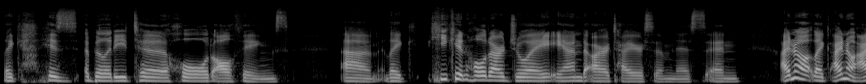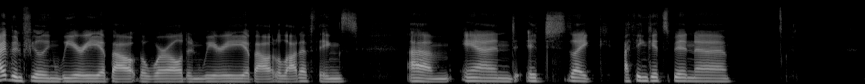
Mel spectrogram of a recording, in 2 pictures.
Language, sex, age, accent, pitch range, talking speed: English, female, 20-39, American, 140-170 Hz, 165 wpm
